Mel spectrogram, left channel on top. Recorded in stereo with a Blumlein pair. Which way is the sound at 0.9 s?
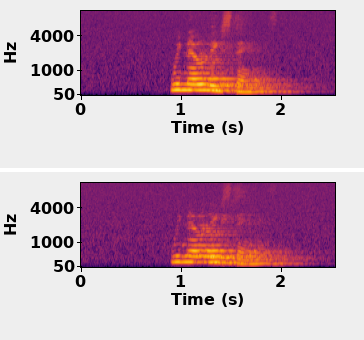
25° left.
